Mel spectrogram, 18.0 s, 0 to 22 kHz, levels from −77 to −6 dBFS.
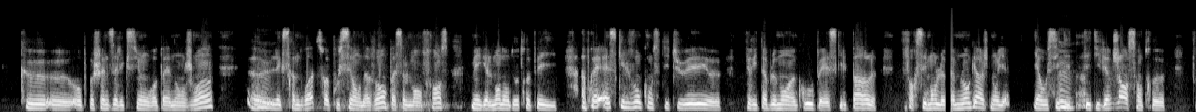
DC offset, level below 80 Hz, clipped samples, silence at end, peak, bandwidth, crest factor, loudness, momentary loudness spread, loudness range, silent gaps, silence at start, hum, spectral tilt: under 0.1%; -54 dBFS; under 0.1%; 0.5 s; -2 dBFS; 8 kHz; 12 dB; -15 LUFS; 7 LU; 1 LU; 14.20-14.25 s; 0.3 s; none; -5 dB/octave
